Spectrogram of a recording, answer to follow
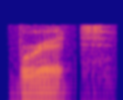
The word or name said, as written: Britt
